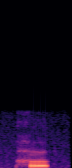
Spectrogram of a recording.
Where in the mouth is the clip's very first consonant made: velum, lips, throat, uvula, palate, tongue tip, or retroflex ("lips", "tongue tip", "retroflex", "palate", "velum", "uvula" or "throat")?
throat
